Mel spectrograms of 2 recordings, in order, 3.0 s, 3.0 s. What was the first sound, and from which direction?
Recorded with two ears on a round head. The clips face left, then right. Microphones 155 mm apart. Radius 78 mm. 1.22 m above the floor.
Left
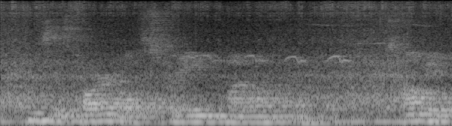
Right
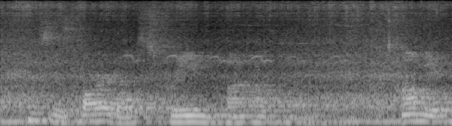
A man speaking, 25° right (ahead or behind).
